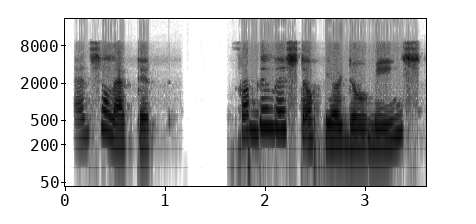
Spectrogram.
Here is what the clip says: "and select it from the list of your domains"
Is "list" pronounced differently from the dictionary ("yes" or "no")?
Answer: no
